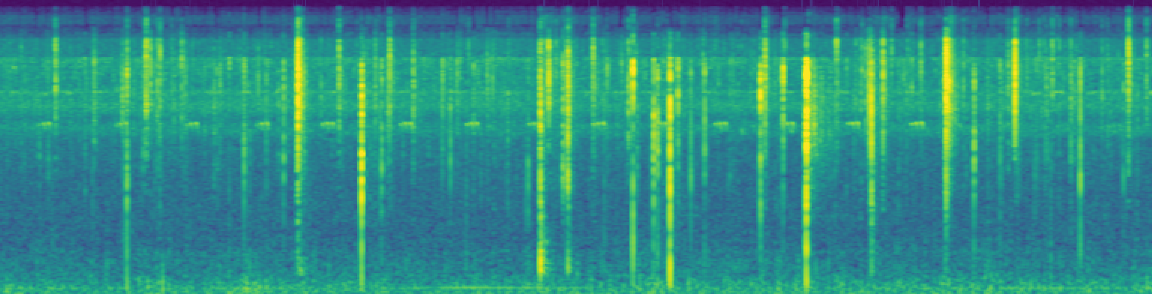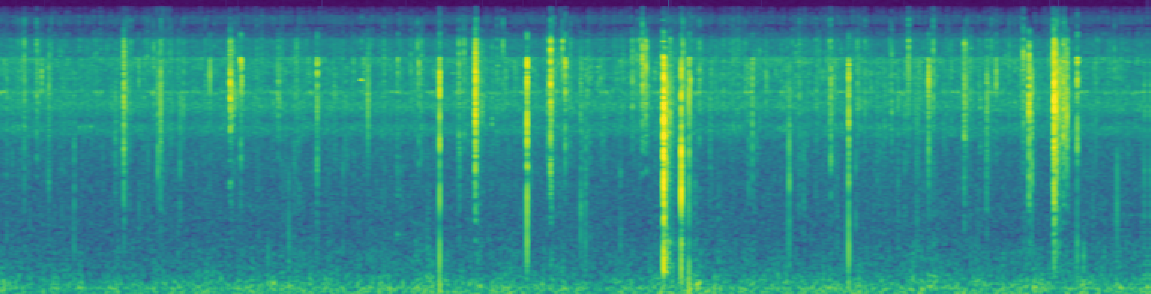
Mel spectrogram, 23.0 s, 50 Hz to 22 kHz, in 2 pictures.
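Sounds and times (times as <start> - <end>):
campfire crackling and popping: 0.0 - 23.0.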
